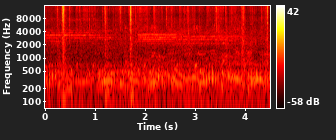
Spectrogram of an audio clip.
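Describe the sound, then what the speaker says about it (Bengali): Large big-headed pigeons coo in a low, steady murmur, with repeated soft coos rolling throughout, plus occasional brief higher chirps over a constant background hum. "এক হাত সাইজের একটা কবুতর বড় মাথার কবুতর"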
